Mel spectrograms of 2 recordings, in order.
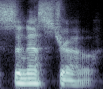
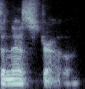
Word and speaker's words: Sinestro: to be really good that is Sinestro or Sinestro however you want to say his name I've always said it's Sinestro I say specialty good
